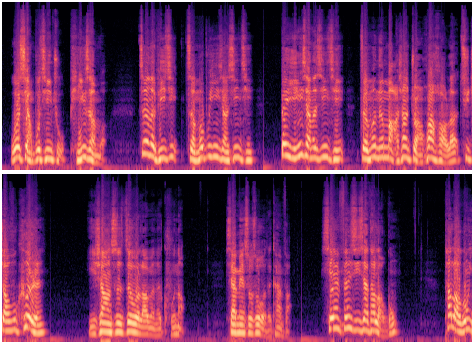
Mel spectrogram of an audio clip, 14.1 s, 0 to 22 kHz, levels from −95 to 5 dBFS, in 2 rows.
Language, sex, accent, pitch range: Chinese, male, native, 155-215 Hz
